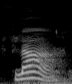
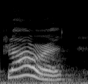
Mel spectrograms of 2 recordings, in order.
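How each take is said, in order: First: The word is said in a British accent. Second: The word is said in an American accent. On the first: "kita bahasa British we say flour" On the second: "Tapi kalau Amerika dia sebut flour"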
